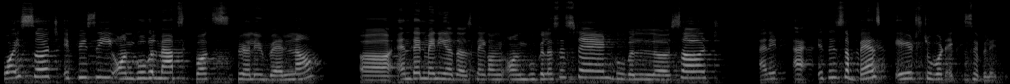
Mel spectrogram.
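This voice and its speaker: In a conference hall, a young woman whose first language is Hindi gives a tech talk in English with an Indian accent, including a live demo. Her voice sits high and sharp, a little fast, with a faint hiss or hum behind it. She explains things with many fillers and restarts.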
